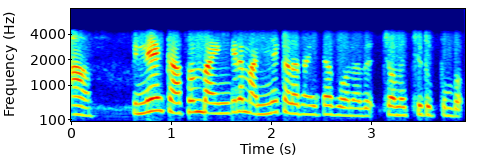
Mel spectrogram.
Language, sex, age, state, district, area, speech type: Malayalam, female, 18-30, Kerala, Wayanad, rural, conversation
